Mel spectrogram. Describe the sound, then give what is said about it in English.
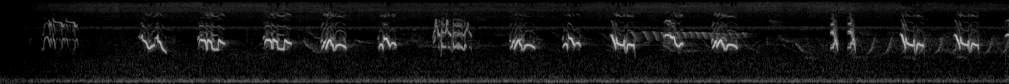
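An American robin sings at dawn, a steady series of clear, whistled caroling phrases with short pauses between them, prominent, while fainter birds call in the distant background over a low background hum. “Starts off with the American robin, the early riser, hear some birds in the distant background, but the next bird to join is a field sparrow.”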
